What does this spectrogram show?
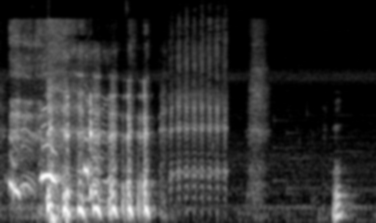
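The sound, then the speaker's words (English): A goat bleats loudly in a quavering, stuttering burst, then trails off into softer rapid pulses, with one short bleat after a brief pause. “There's a goat here.”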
